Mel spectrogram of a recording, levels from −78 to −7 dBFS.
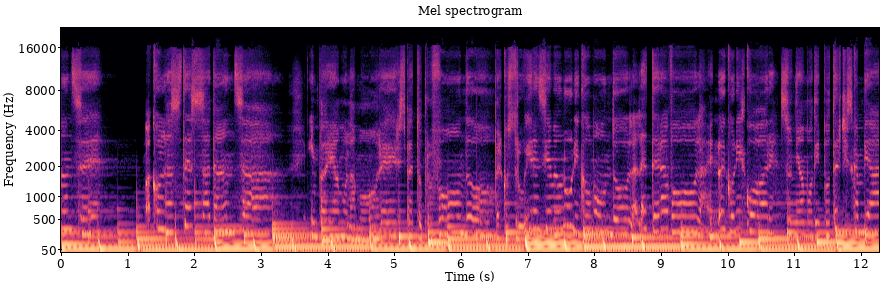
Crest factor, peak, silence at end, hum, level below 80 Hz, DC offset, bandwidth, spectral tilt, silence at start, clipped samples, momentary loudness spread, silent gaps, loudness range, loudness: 12 dB; -4 dBFS; 0 s; none; -20 dBFS; under 0.1%; 17 kHz; -5.5 dB/octave; 0 s; under 0.1%; 3 LU; none; 1 LU; -19 LUFS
